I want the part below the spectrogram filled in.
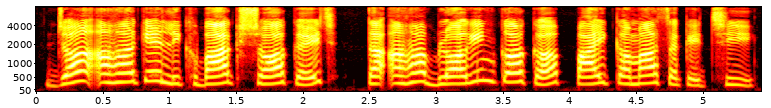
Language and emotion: Maithili, neutral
